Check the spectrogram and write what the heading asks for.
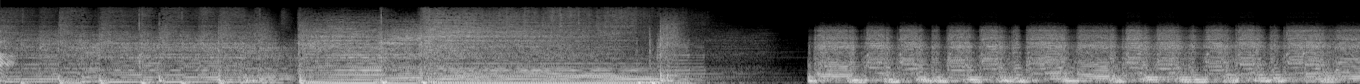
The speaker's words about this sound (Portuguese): Vamos chamar a vinheta e tocar logo essa bagaça. Vai, vinheta!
